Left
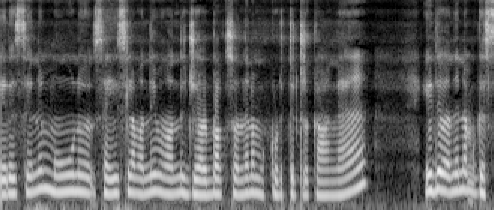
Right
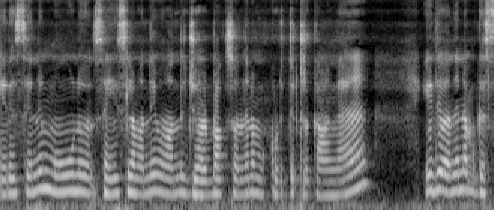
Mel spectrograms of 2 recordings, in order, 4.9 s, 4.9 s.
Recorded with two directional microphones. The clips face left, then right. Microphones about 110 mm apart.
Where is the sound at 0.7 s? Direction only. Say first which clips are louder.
Left 7 dB; 25° left (ahead or behind).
